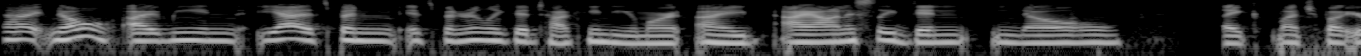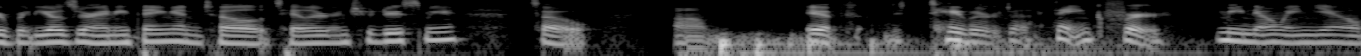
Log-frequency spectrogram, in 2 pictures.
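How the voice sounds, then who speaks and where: Having an ordinary speaking voice, a woman talks at a moderate pace with fairly even intonation in a very clean recording with a silent background. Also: fairly low pitch for a woman. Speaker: podcast co-host. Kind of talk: casual chat.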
